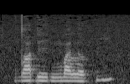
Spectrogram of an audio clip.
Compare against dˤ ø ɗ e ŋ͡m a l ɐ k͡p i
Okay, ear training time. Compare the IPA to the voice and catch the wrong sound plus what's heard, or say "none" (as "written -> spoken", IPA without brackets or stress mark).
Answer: none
